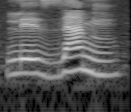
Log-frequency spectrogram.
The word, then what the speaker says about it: les amis: Par exemple, les amis, des enfants.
